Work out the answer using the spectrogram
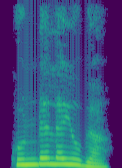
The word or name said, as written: ಕುಂಡಲಯುಗ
